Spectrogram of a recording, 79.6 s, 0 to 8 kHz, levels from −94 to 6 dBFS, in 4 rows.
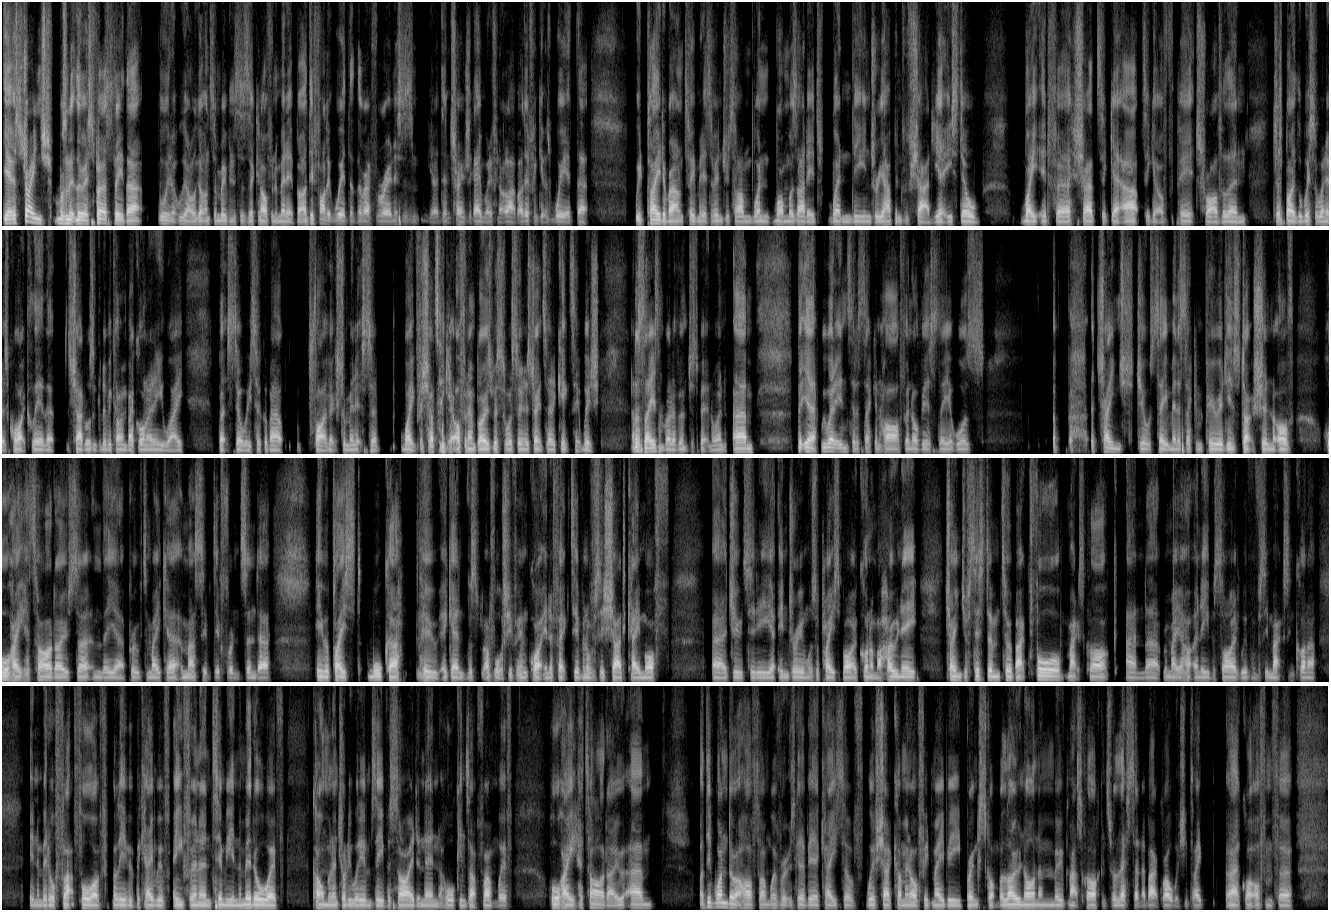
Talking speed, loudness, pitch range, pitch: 230 wpm, -22 LUFS, 90-105 Hz, 95 Hz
